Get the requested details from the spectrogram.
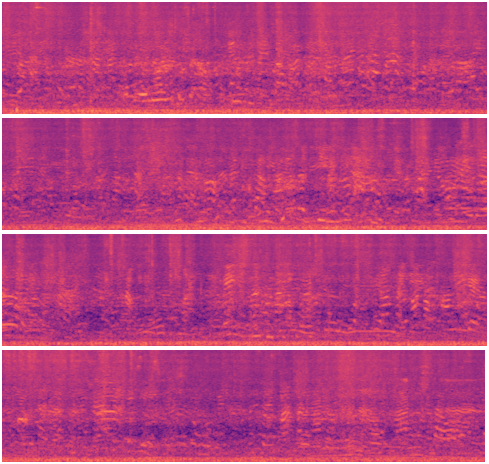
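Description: Men and women chatter at a distance in an open-air market.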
